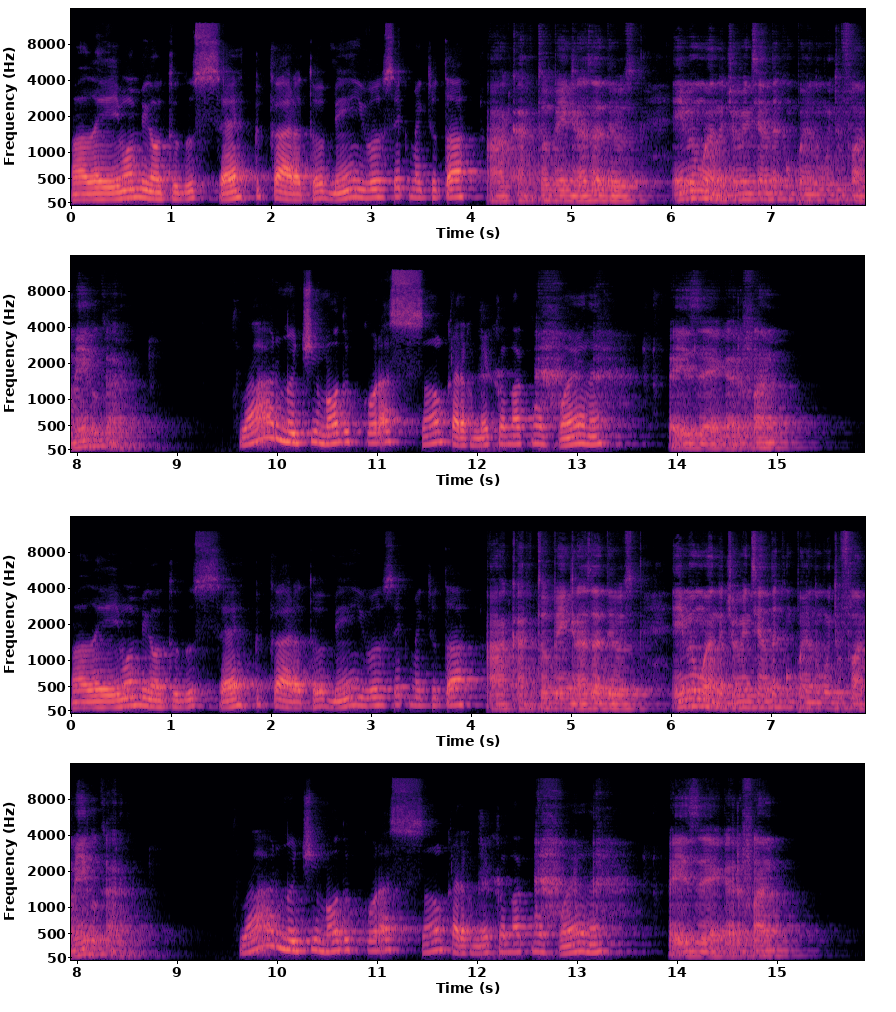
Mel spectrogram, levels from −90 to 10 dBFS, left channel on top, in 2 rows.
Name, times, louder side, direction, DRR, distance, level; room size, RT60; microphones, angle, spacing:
voice 1, 0.0-4.0 9.6-13.3, left 3 dB, 25° left, 0.3 m, -26 dB
voice 2, 4.2-8.5 12.6-12.9 13.2-13.3 13.9-14.9, equal, 65° right, 2.3 m, -29 dB
11.0 x 5.8 x 5.2 m
head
